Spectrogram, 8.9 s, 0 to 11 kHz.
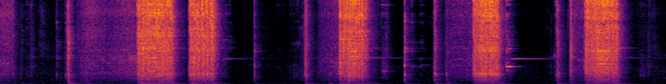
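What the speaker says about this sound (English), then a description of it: "this little Makita doesn't have a ton of torque, I will go back and hand torque those bolts" Bursts of a small Makita power driver run bolts into the top end of a Husqvarna 394 XP chainsaw, about five whirring, ratcheting pulses with quiet gaps between, close up.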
